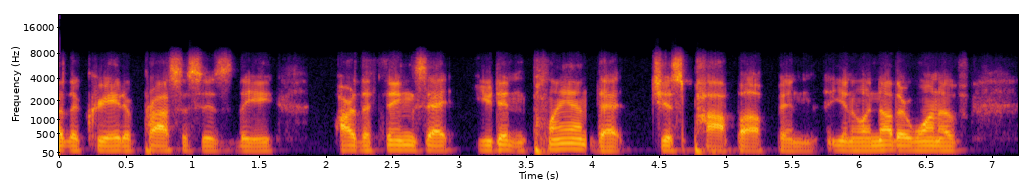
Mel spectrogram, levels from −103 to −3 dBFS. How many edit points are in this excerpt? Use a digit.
3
